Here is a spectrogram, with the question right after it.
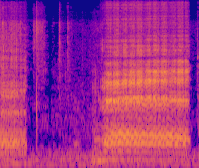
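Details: A brief bleat tail at the opening, a faint click, then one strong sheep bleat of over a second with a rough, trembling quality.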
